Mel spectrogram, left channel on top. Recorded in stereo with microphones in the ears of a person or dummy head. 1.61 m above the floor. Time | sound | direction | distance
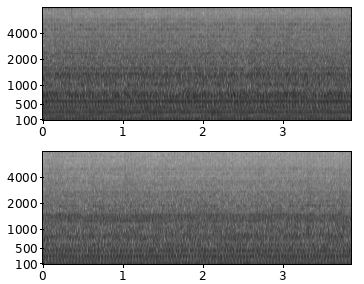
0.0 | an engine running | 70° left (ahead or behind) | 2.5 m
